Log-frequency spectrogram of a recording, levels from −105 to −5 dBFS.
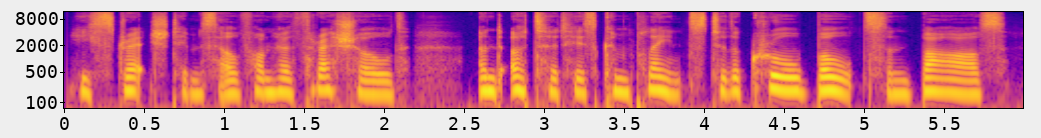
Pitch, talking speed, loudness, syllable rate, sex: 175 Hz, 160 wpm, -18 LUFS, 4.1 syllables/s, female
